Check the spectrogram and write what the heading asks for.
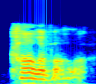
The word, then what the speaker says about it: Kalevala: In Finnish, the major emphasis is always on the first syllable of the word. So it's always Kullervo, Kalevala, Kullervo, Untamo. All of them hit that first syllable.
